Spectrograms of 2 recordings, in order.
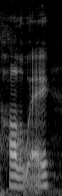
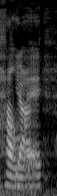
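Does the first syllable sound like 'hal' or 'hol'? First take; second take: hol; hal. First: The first syllable sounds like 'hol'. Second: The first syllable sounds like 'hal'. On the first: The speaker calls it right. "I know her last name is Holloway" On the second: The speaker calls it wrong. "not Halloway"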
